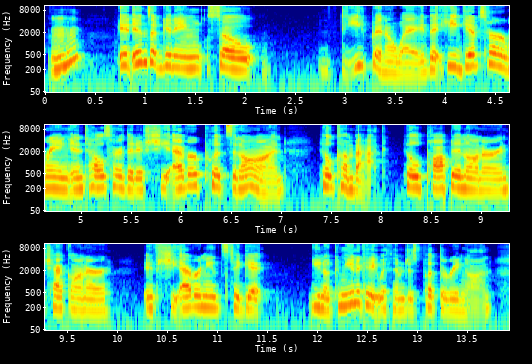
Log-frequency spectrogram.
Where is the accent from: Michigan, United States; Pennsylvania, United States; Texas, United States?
Texas, United States; Sarah and I are from the South. We're from Texas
